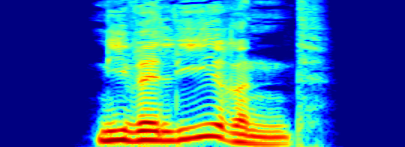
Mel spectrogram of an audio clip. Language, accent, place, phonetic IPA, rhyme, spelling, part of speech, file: German, Germany, Berlin, [nivɛˈliːʁənt], -iːʁənt, nivellierend, verb, De-nivellierend.ogg
- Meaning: present participle of nivellieren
